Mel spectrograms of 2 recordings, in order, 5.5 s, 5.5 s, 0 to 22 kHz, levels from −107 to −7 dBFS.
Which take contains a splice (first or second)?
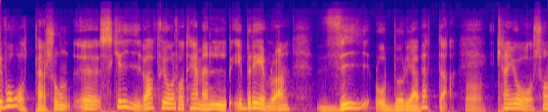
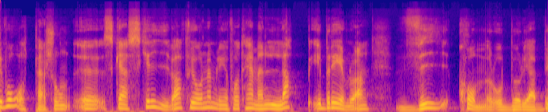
first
